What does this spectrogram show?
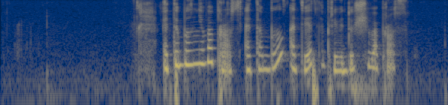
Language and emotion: Russian, positive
